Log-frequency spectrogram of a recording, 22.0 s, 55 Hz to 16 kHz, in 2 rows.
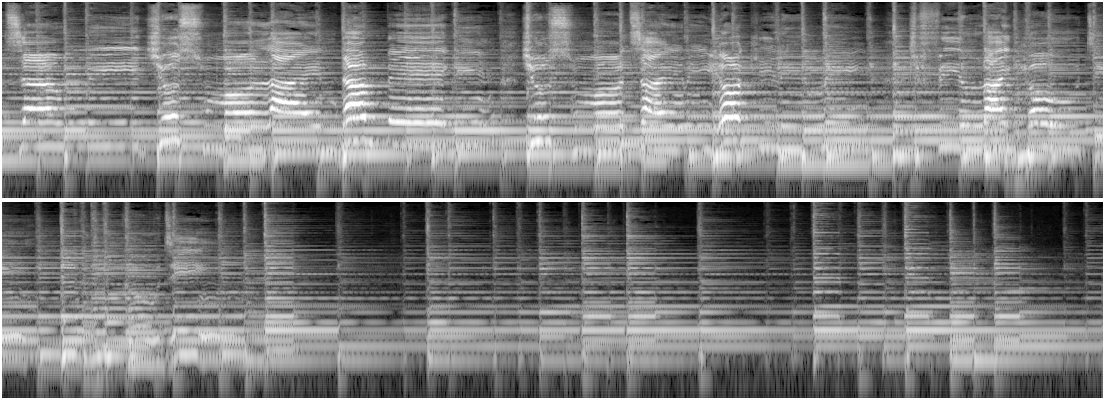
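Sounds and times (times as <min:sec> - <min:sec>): man singing: 0:00.0 - 0:13.9
acoustic guitar strumming: 0:00.0 - 0:22.0
picked guitar notes: 0:00.0 - 0:22.0.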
